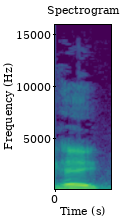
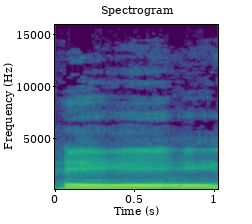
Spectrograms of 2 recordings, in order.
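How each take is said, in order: First: The word is said short and flat. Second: The word is stretched out long.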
